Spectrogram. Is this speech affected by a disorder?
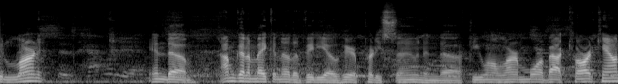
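No.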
